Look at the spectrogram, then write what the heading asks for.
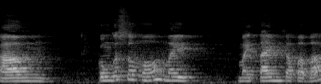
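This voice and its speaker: Moderately paced speech from a man, with audible echo in the room and clear background noise. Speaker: rap battle reaction youtuber. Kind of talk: casual chat. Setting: indoor venue. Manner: loud.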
